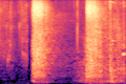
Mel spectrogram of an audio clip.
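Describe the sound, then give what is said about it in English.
Two loud gunshots fired to shoot off springs amid bursting pipes, sharp cracks about a second apart, each with a brief ringing tail. “I'm going to shoot off the springs.”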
